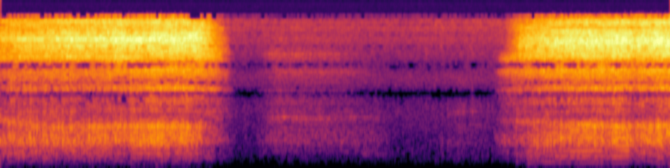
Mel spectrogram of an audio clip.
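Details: Loud, rough snoring from a sleeping man on breathing in, separated by quiet pauses while breathing out.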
